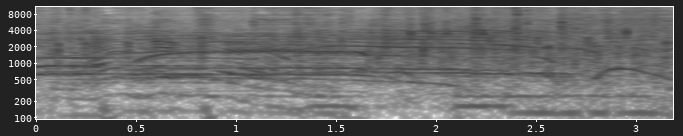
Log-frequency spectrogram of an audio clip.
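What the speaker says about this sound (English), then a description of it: "Give a round of applause for Leon and Victor." Audience at an outdoor magic show during a Chinatown Autumn Moon Festival cheering and clapping, with whoops and excited voices rising over steady crowd noise throughout.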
